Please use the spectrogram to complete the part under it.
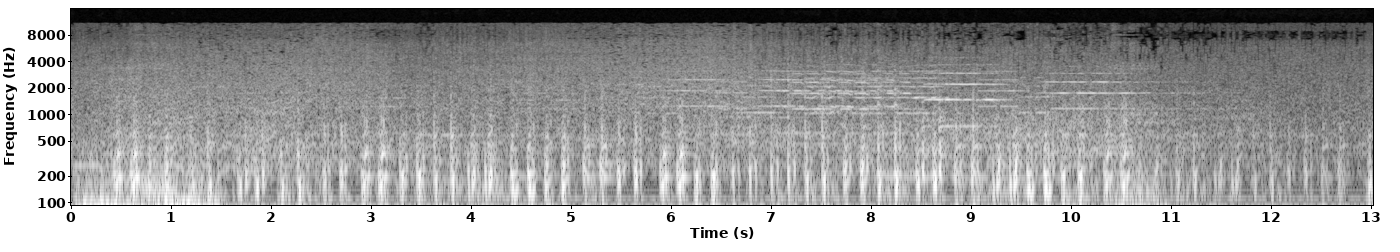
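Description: Footsteps run quickly across wooden boards.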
